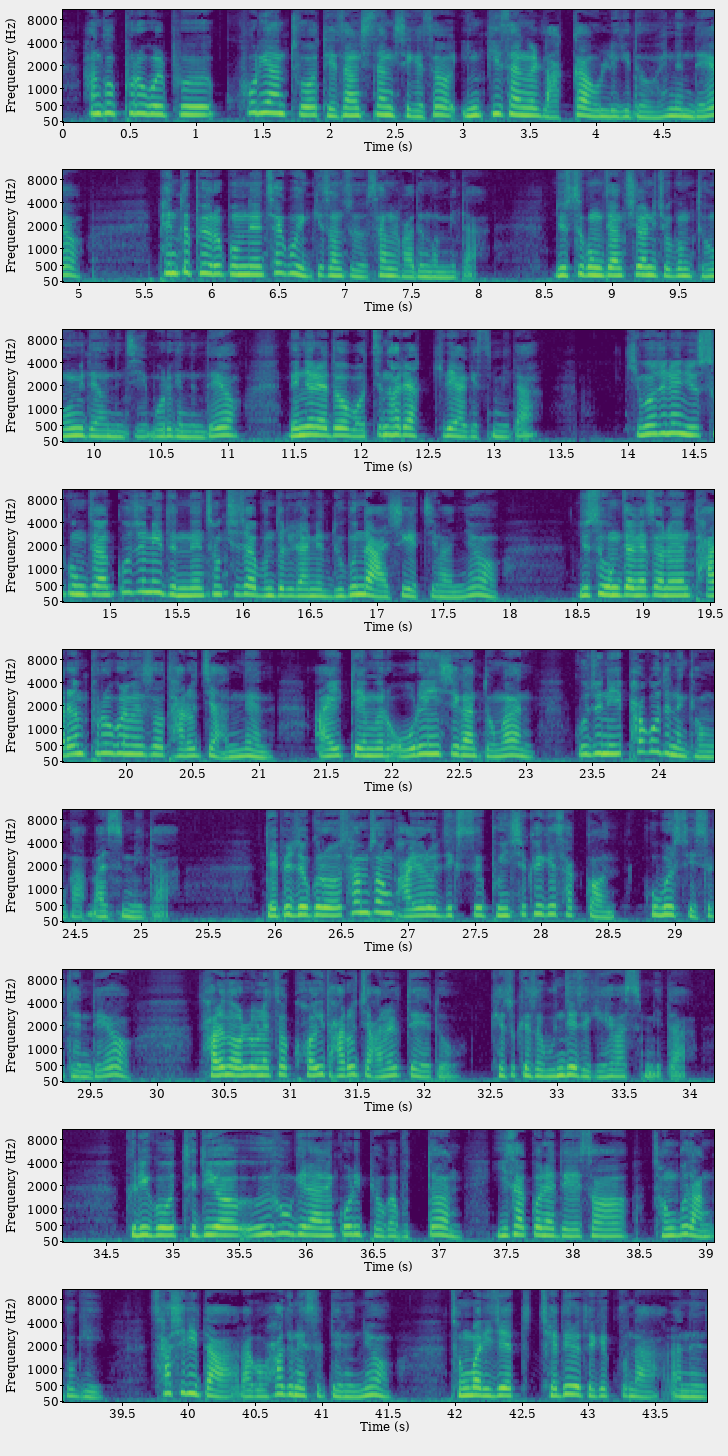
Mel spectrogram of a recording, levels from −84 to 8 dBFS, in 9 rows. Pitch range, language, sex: 190-235 Hz, Korean, female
